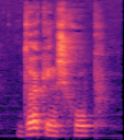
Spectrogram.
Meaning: pressure group
- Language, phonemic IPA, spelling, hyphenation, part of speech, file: Dutch, /ˈdrʏ.kɪŋsˌxrup/, drukkingsgroep, druk‧kings‧groep, noun, Nl-drukkingsgroep.ogg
